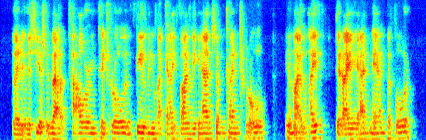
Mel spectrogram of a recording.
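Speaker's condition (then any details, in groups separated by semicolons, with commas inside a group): Parkinson's disease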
